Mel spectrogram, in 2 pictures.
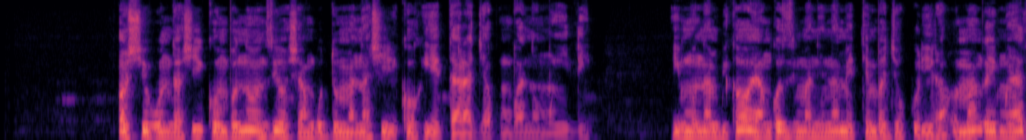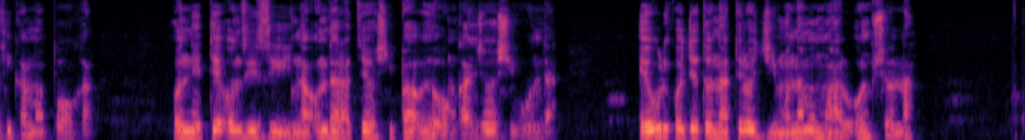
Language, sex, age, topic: Oshiwambo, male, 18-24, agriculture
